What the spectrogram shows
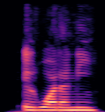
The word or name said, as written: guarani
